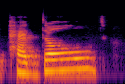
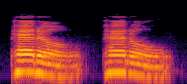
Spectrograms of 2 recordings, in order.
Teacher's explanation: Paddled. Aqui você tanto pode fazer o D sequinho, paddled, ou você também pode fazer o rarara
